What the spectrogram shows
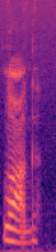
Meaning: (noun) 1. The trunk of a dead tree, cleared of branches 2. Any bulky piece as cut from the above, used as timber, fuel etc
- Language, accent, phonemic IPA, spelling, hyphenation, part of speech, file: English, US, /lɔɡ/, log, log, noun / verb, En-us-log.ogg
